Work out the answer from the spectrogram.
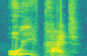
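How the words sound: It is said in a put-on Scottish accent.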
